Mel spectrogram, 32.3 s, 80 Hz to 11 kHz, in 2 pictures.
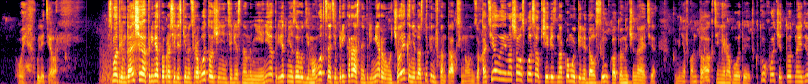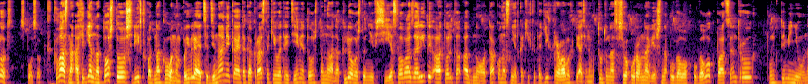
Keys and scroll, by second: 13.9 ctrl+\, 28.0 ctrl+shift+3, 28.1 ctrl+shift+3, 28.3 ctrl+shift+4.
